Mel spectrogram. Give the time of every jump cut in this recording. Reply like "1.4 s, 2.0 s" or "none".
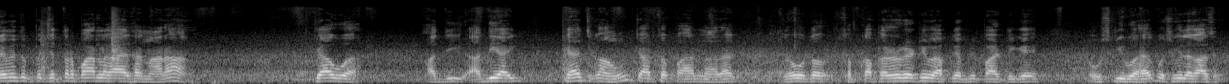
5.6 s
